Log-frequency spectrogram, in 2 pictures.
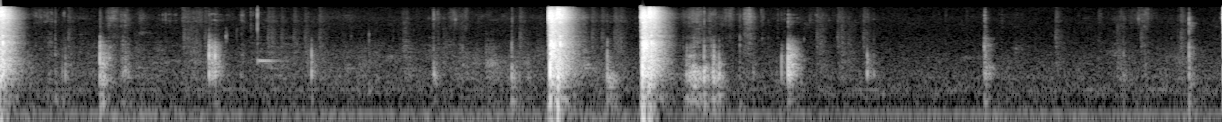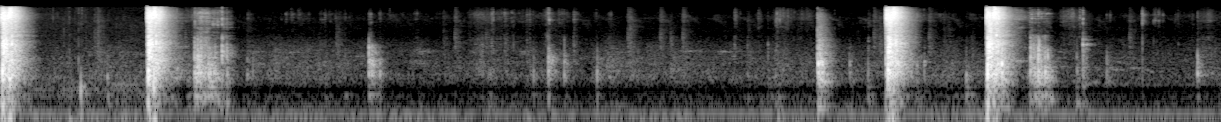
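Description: Sharp, short snaps: one at the start, then three pairs, each pair about a second apart and the pairs five to six seconds apart, with near silence between.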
